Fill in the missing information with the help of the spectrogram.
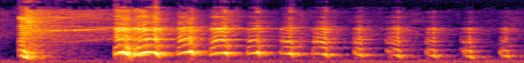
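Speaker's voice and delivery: high, loud laugh falling away; long loud laugh. Real, not acted. Reader laughing at how irked she gets, long loud laugh. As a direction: laugh hard at yourself. Laughing at her own anger.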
